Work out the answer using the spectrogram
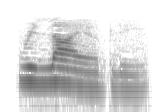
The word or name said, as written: reliably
